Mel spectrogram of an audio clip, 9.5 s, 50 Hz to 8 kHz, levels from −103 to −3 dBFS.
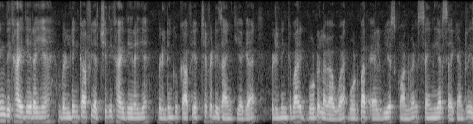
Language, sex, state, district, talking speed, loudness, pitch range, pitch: Hindi, male, Rajasthan, Nagaur, 220 wpm, -29 LUFS, 105-115 Hz, 110 Hz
